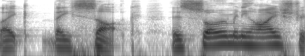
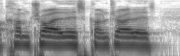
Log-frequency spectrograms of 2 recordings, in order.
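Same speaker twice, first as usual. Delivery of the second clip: imitated shouting, higher; 4 semitones higher than usual. Retelling how people on the high street called out: imitating people shouting. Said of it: "they're shouting, like".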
